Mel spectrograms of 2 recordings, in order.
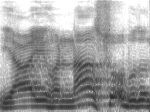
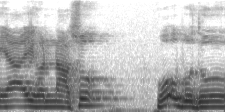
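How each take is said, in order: First: It is read joined in one breath. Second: It is read with a break into two breaths. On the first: "சேர்த்து வாசிக்கிறோம்ல" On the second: "ஒரு மூச்சில் படிக்காமல் ரெண்டு மூச்சில் படிச்சிங்கன்னு"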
